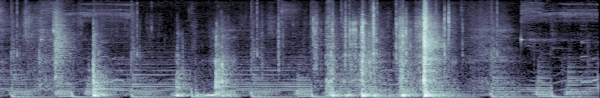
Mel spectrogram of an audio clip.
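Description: Several clunks of a steel hitch bike rack's bar going into a wall-mounted Rack Stash hitch receiver, the loudest about four seconds in, over background music.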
